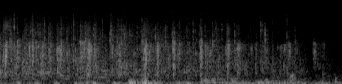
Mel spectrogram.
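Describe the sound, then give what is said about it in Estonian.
An audience, having stood half an hour in the sun, claps for itself in a dense, steady burst of applause that holds at a fairly even level before thinning slightly at the end. “et pool tundi seistud päikse käes, aplaus endale.”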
